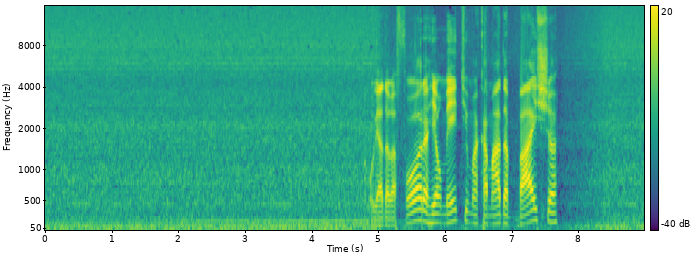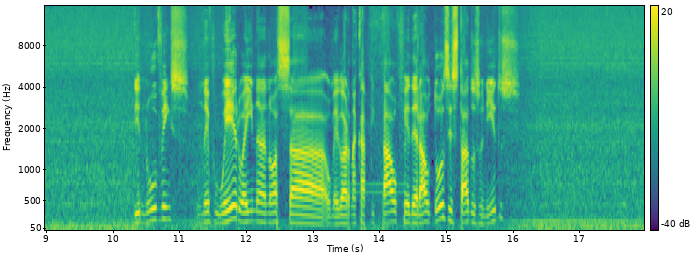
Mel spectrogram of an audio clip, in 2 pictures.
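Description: A steady low engine drone fills an aircraft cockpit.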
